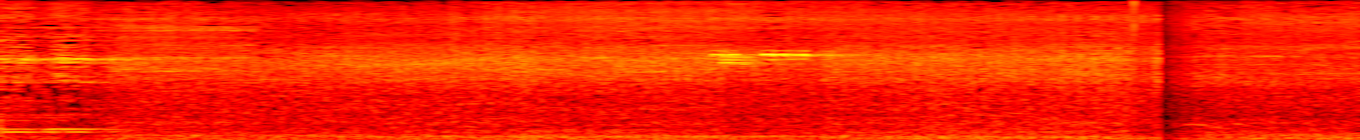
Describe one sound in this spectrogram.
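Traffic rumbles past on a busy street outdoors.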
